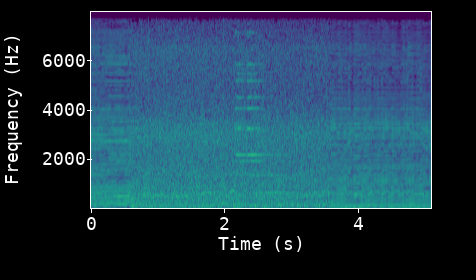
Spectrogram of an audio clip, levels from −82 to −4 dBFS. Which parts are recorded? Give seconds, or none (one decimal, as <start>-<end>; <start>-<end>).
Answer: 0.6-3.6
